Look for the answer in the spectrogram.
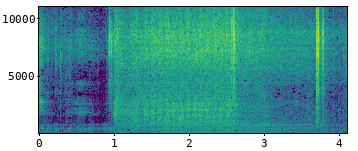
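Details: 1995 VW T4 with ACU engine that stumbles and stalls once warm at operating temperature. The warm engine cranks unevenly with sharp clicks but won't restart; owner suspects the injector rail acting up as the ECU reaches 90 °C, unconfirmed.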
